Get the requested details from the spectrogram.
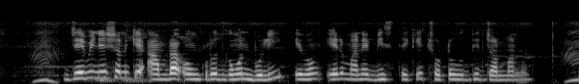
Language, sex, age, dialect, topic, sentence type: Bengali, female, 18-24, Northern/Varendri, agriculture, statement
